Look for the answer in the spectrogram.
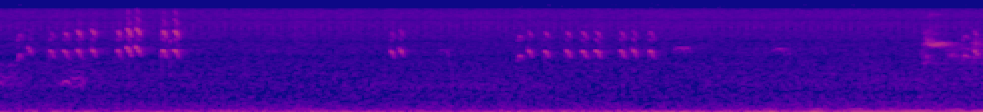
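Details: Warbling white-eye perched up from a backyard mandarin-orange feeding spot, a bit far, recorded by smartphone; scattered short clusters of high, fast twittering notes amid louder low rumbling that grows toward the end.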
